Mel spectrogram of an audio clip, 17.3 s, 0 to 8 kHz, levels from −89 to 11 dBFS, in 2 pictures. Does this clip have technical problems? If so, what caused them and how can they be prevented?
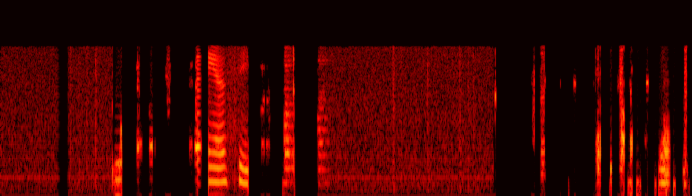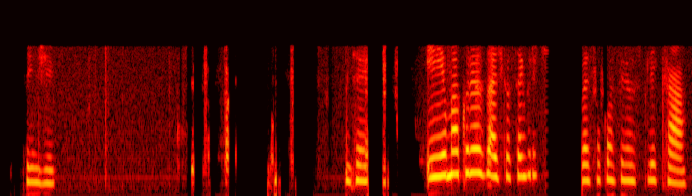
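Yes. Packet loss with pitch repetition occurs at 0.7 s (140 ms), 2.46 s (140 ms), 8.32 s (80 ms), 13.64 s (140 ms) and 15.46 s (460 ms). In each gap the last pitch period repeats as a held buzz. On a spectrogram these look like frozen horizontal harmonics, and the longest, at 15.46 s, fades to silence. The gap lengths fit lost 20 ms packets. Prevention: use a larger adaptive jitter buffer, forward error correction or a more stable network path.

Speech is suppressed in double talk from 1.41 to 3.18 s and from 7.76 to 16.25 s. The talker dips by up to around 40 dB and sometimes drops out, which shows as notches in the waveform envelope. The likely cause is an echo canceller turning everything down during overlapping speech. Prevention: use a double-talk-aware echo canceller or a headset.

The other side's voice leaks through from 3.25 to 16.19 s at around 10 dB below the talker. 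It appears as a second set of harmonics on the spectrogram, likely because the echo cancellation did not fully remove the loudspeaker signal. Prevention: lower the loudspeaker volume or use a headset.

The background is gated by the echo canceller between 3.46 and 13.93 s. The room noise drops by about 40 dB at times, which shows as dark gaps in the noise floor. Prevention: use gentler suppression with comfort-noise filling.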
